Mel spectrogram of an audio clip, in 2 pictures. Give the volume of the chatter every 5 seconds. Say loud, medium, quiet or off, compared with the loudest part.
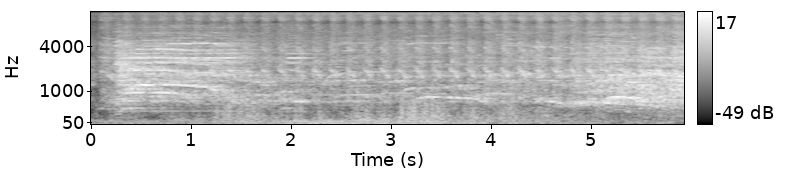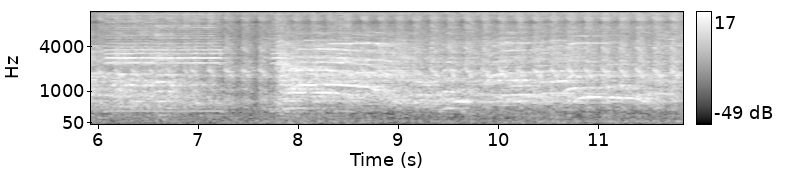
medium, loud, loud.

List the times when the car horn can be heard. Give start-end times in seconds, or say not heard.
0.4-2.2, 6.0-8.6.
